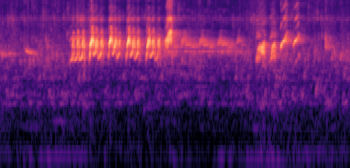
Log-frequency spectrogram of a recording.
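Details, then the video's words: A Javanese flamboyan, kept as a tutor (masteran) songbird, sings two dense bursts of rapid, high chirping notes, each lasting about a second, with short trills between them and a brief pause. "BURUNG FLAMBOYAN MASTERAN"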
